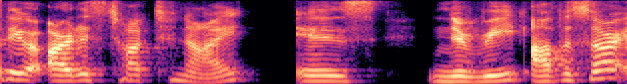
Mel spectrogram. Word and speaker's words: Nurit Avesar: artist talk tonight is narit avasar is that the right way to say your name exactly very very right and she's a terrific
